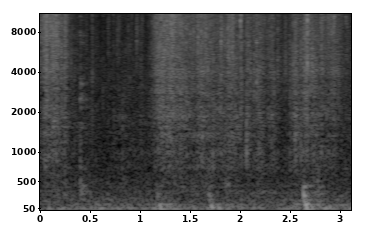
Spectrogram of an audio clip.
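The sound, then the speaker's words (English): Food packaging crinkles and crumples as someone struggles to tear it apart by hand, making faint steady rustling with a few sharper crunches. “I'm about to break a nail. I'm trying to tear this apart.”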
